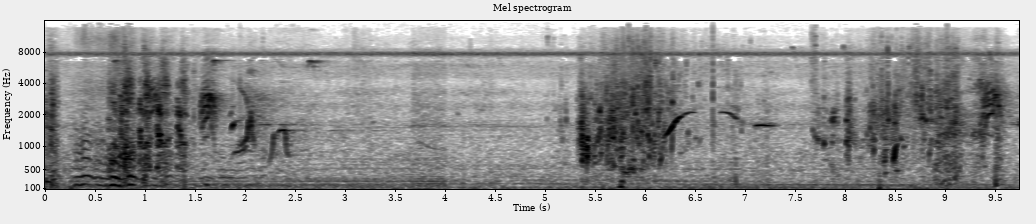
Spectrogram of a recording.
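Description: A few bursts of rising, swooping calls from a howler monkey in a tree by a river ring out over a constant high insect drone and faint water sounds.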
